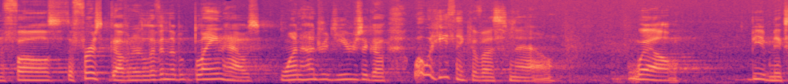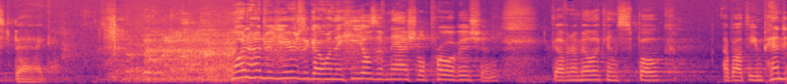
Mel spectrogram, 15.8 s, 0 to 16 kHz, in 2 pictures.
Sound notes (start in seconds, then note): 8.9 audience laughing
